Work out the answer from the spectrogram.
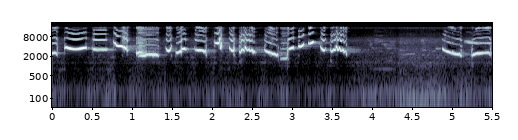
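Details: Oriental magpie-robin in full fighting song, used as bait to provoke other magpie-robins: a rapid run of loud whistled notes and sharp chips swooping up and down. It pauses briefly, then resumes with downslurred whistles.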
